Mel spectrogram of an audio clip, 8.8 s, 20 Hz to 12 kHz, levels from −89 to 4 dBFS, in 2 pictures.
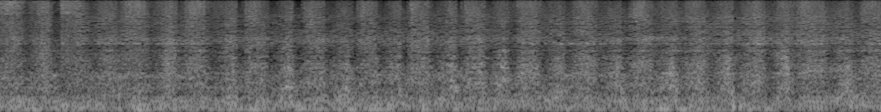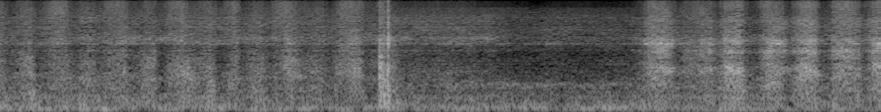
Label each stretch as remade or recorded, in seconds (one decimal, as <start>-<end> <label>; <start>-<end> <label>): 0.0-1.1 remade; 1.1-2.5 recorded; 2.5-8.8 remade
